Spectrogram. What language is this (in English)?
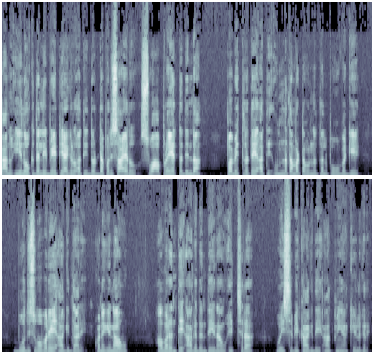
Kannada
